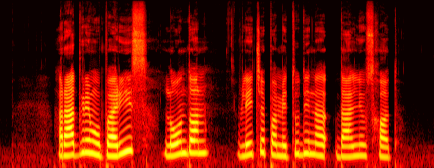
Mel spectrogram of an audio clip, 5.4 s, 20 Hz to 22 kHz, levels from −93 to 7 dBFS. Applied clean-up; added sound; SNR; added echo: none; none; none; none.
